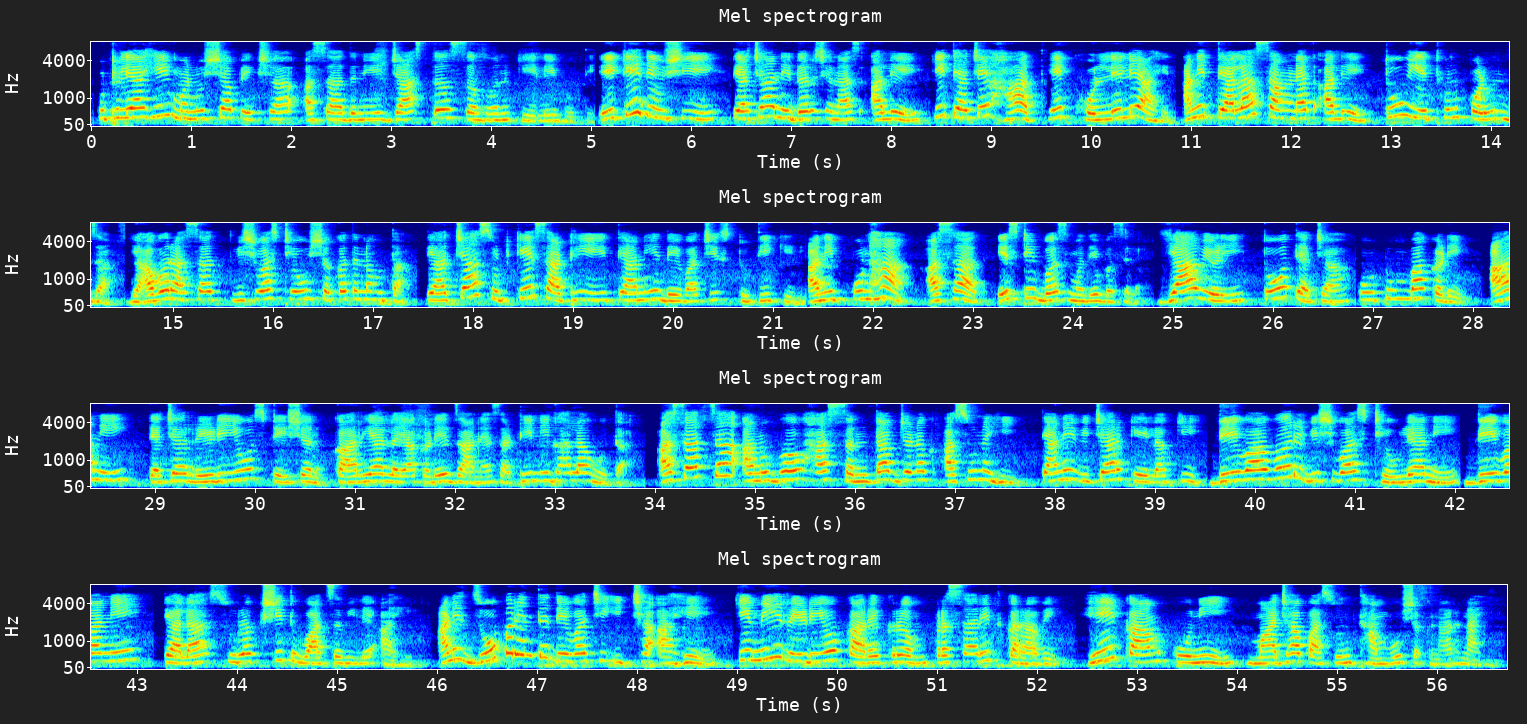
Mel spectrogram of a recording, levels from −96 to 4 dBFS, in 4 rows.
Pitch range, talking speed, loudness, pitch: 225-290 Hz, 95 wpm, -21 LUFS, 255 Hz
